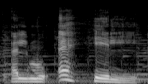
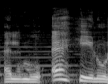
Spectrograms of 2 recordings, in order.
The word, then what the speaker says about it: المؤهل: من كلمات اللغه العربيه المعبره عن شهاده جامعيه ينالها طالب العلم كلمه المؤهل العالي بكسر الهاء ولكن البعض ينطقها بفتحها وهذا خطأ شائع والصواب قولنا المؤهل العالي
